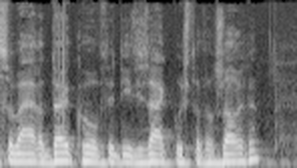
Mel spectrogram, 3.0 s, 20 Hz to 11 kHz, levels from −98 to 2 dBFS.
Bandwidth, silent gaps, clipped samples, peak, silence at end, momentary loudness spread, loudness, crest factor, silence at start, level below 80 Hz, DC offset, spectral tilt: 11 kHz; none; under 0.1%; -2 dBFS; 0.15 s; 5 LU; -16 LUFS; 12 dB; 0 s; -36 dBFS; under 0.1%; -6 dB/octave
